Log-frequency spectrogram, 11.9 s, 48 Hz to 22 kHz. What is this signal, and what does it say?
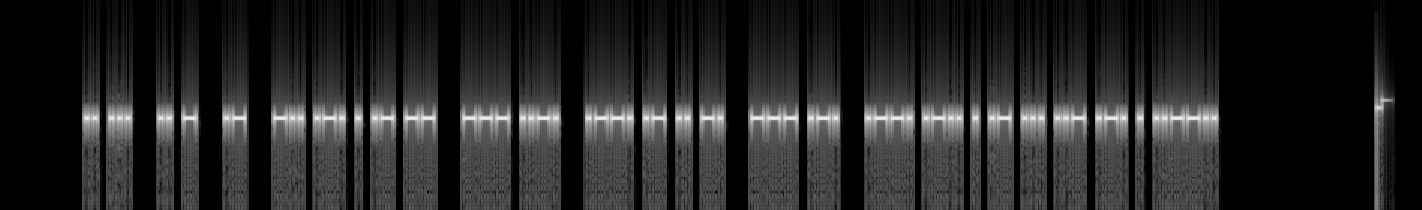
Morse code, heard as a keyed tone, about 36 wpm, 700 Hz. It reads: IS IT A DREAM OF PAIN OR PLEASURE?
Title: Sentences from Top 1600 Words 35wpm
